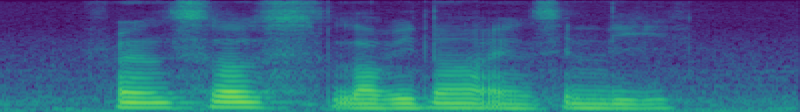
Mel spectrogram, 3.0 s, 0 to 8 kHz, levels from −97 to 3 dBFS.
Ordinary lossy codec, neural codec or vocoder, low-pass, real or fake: none; none; none; real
